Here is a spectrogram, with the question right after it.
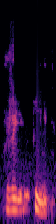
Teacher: So the O syllable, the second one is the one that is marked. That is the penultimate syllable for ITY.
